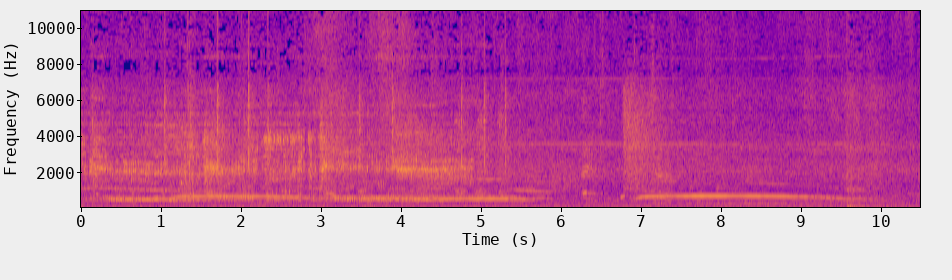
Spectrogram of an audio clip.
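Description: Animatronic werewolf Halloween prop playing recorded wolf howls through its small speaker: long drawn-out calls one after another, each holding its pitch and then sliding down, with a short gap about six seconds in before one last long howl.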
